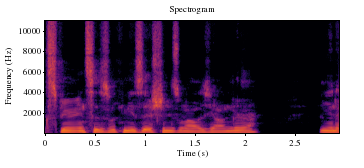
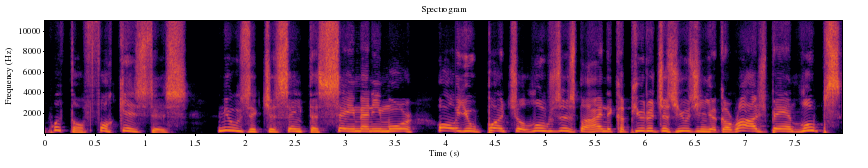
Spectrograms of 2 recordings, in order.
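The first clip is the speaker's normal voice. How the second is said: high, hammed-up angry rant; mock a grumpy rocker yelling; cartoonish old-rocker tirade; imitating angry musician; 9 semitones higher than usual. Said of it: "He said".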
